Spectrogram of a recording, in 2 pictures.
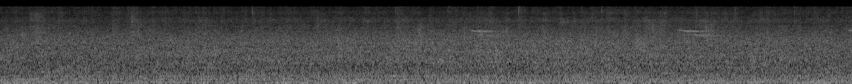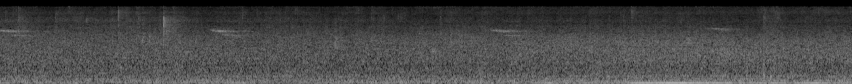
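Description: Steady rain falling into a courtyard pool and onto paving, with short high chirps every couple of seconds and a low rumble that swells near the end.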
